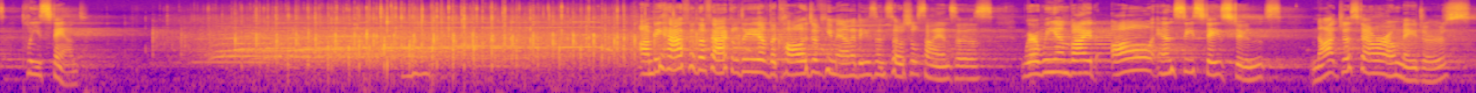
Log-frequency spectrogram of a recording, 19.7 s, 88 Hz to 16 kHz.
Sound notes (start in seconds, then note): 5.7 cheering and applause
